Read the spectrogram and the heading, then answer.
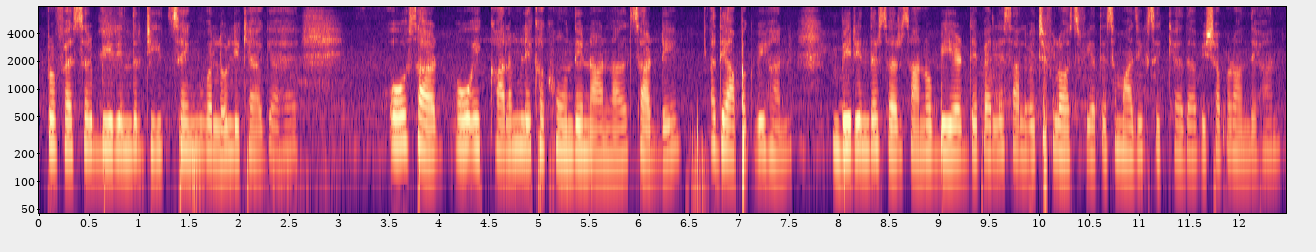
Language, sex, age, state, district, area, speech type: Punjabi, female, 18-30, Punjab, Muktsar, urban, spontaneous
